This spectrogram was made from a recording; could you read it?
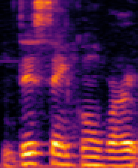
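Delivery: normal talking voice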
